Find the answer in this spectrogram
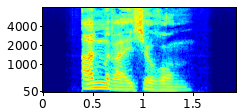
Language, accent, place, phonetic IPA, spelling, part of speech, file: German, Germany, Berlin, [ˈanˌʁaɪ̯çəʁʊŋ], Anreicherung, noun, De-Anreicherung.ogg
- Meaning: enrichment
